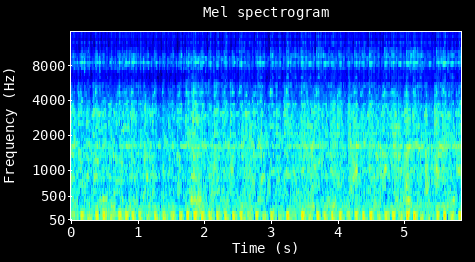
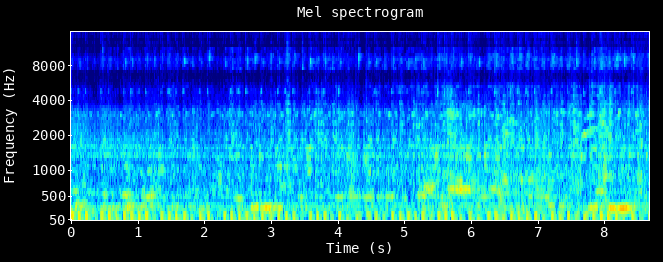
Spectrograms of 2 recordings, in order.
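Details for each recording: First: Honda Supra X 125 at idle after new clutch bell and centrifugal clutch shoes: loose uneven clattering about two knocks a second from clutch area; rough clutch-side rattle. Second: Honda Supra X 125 after replacing clutch bell and centrifugal clutch shoes, tappet cover refitted and oil refilled: quick even idle putter, no knocks or clatter; smoother than before, normal idle.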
